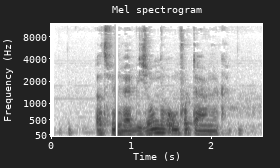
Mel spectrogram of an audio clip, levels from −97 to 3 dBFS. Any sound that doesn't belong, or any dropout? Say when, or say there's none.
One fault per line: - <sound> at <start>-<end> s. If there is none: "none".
- dropout at 0.8-0.8 s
